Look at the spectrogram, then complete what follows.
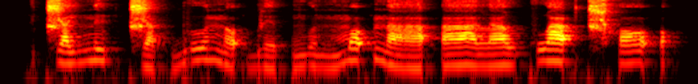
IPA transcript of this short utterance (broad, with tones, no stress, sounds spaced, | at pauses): t͡ɕ a˦˥ j n i˥˩ ʔ t͡ɕ a˨˩ k̚ b uː˥˩ n ɔ˨˩ ʔ b eː˨˩ p̚ ŋ u˨˩ n m ɔ˥˩ ʔ n aː˨˩ ʔ aː˧ l a˧ w k w a˥˩ ʔ t͡ɕʰ ɔ˥˩ ʔ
